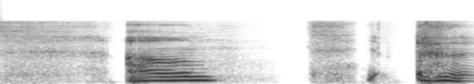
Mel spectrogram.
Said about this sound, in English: excuse me, I just coughed all up in your ear.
